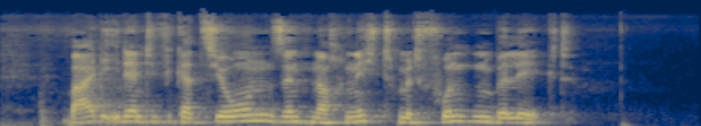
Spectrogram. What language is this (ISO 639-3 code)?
deu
